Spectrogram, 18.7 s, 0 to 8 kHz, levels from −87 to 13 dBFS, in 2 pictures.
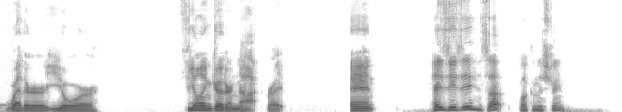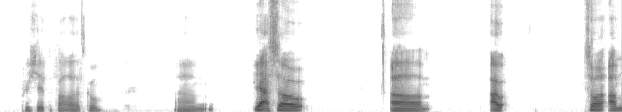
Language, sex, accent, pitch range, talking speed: English, male, American, 115-150 Hz, 90 wpm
